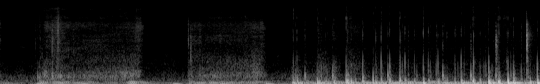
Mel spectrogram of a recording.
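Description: Fingertips and long nails scratch and rub the thin pages of an open glossy paper magazine, staying on the same spread. Soft, muffled rubbing swells come in slow bursts with short pauses, then about halfway through they give way to quicker, louder, dense scratching strokes that build to the end.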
